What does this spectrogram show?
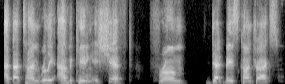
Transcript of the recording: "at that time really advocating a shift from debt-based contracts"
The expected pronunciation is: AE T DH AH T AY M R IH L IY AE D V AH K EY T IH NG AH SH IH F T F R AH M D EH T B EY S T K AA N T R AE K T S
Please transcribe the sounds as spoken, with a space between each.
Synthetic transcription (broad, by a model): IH T DH AH T AY M R IH L IY AE D V AH K EY T IH NG AH SH IH F T F R AH M D EH T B EY S K AA N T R AE K T S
